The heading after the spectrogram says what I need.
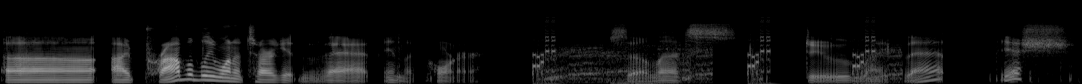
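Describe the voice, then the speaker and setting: A man's voice: lowish voice, wildly swooping pitch, drawn-out words, gravelly, fairly bright tone, highs cut off, a little hiss or hum. A man giving casual gameplay commentary, thinking aloud in a hesitant way. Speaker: gamer.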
